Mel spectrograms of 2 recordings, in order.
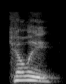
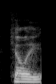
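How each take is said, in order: First: It is said with lively, varied intonation. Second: It is said flatly, with little intonation.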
